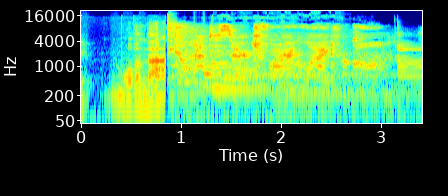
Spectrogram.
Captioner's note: soothing Voice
